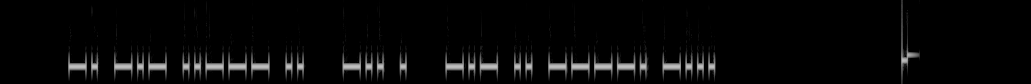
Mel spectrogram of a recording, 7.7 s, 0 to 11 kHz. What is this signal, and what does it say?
Morse code, heard as a keyed tone, about 28 wpm, 700 Hz. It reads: NK2I DE KI9B
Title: USA Callsign DE Callsign - 4 Characters - 28wpm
